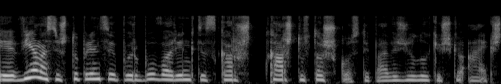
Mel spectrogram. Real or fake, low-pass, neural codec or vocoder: fake; 9.9 kHz; vocoder, 22.05 kHz, 80 mel bands, Vocos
